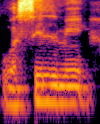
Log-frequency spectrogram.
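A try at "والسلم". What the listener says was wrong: Wassalami itu bukan silmi. Silmi damai, tidak perang. Kalau salam, itu jual beli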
